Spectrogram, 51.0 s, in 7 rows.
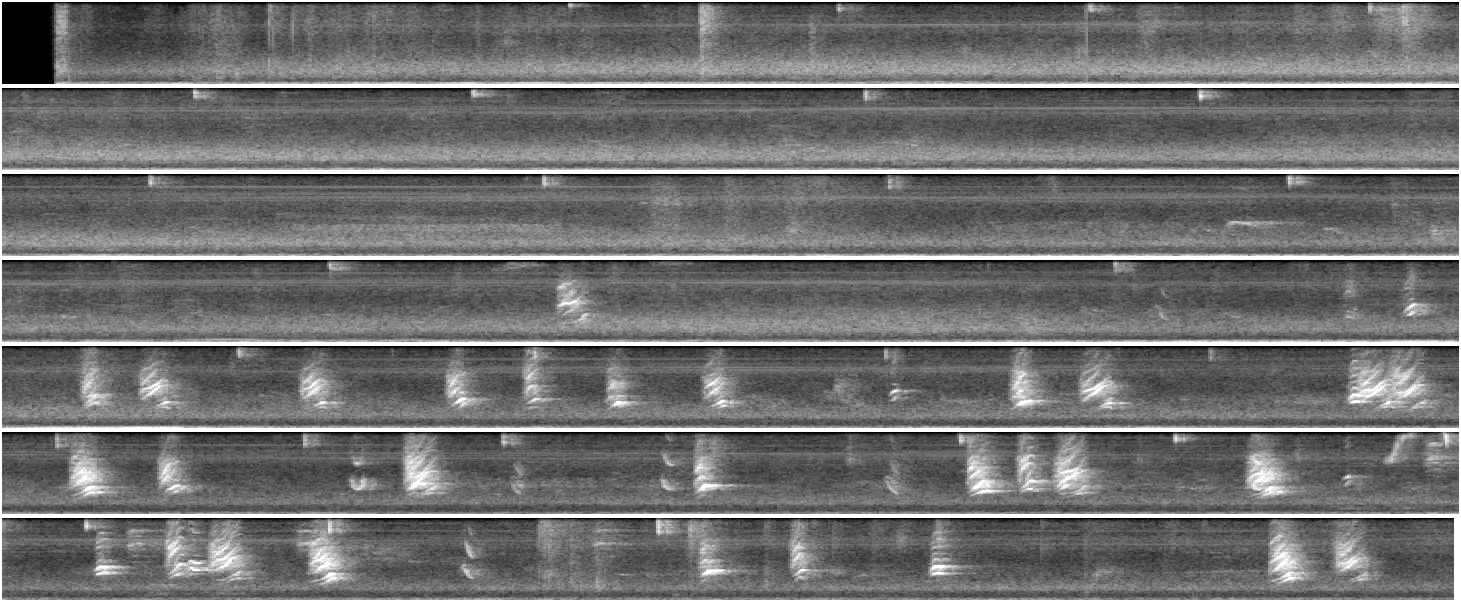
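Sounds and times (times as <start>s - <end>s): small birds chirping: 15.0s - 22.8s, 23.4s - 25.3s, 27.2s - 50.7s.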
